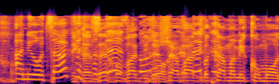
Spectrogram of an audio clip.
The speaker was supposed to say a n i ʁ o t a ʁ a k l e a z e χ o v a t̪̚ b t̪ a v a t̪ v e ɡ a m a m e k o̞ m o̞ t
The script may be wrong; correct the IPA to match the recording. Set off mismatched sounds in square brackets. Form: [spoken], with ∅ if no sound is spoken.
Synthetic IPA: a n i ʁ o [t͡s] a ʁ a k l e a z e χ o v a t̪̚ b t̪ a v a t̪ [b] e [k] a m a m e k o̞ m o̞ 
